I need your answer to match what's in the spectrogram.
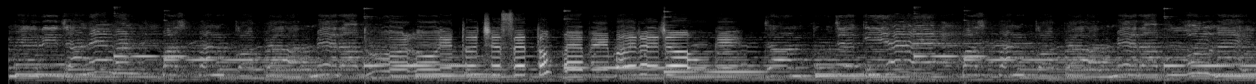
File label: rap ringtone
